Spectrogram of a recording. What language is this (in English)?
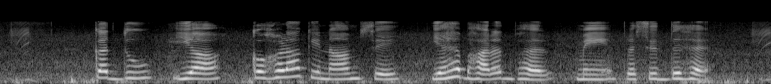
Hindi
